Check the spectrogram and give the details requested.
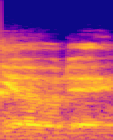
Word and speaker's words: Yod: Yod pronounced Yode. Yod pronounced Yode.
